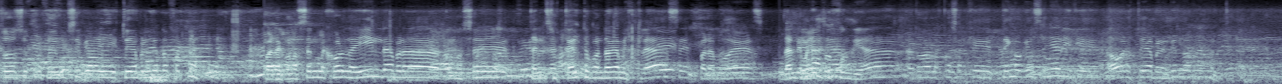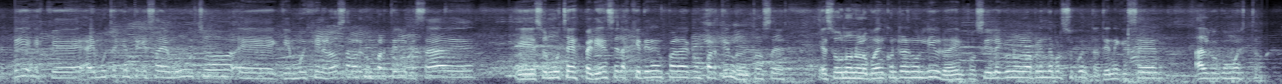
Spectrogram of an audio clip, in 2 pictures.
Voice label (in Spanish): Cuña; Escuela Tradicional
